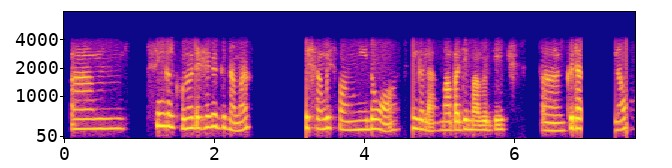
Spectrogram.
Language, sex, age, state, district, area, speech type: Bodo, female, 18-30, Assam, Kokrajhar, rural, conversation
